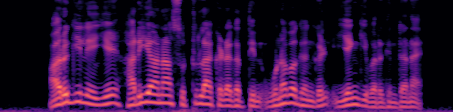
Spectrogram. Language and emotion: Tamil, neutral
